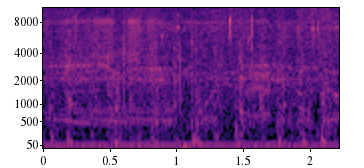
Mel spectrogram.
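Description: Horse hooves clip-clop at a steady walking pace in the video game Red Dead Redemption 2, an even run of soft thuds under a low ambient hum with faint overlapping voices.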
